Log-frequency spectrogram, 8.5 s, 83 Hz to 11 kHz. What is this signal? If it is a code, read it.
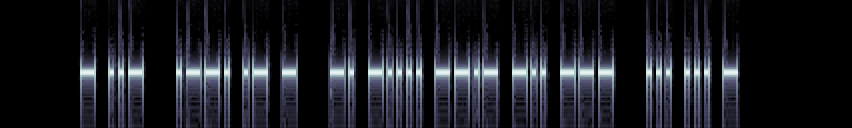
Morse code, heard as a keyed tone, about 25 wpm, 700 Hz. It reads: TU PAT N6QDO SST
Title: K1USN SST QSO Practice - 25wpm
